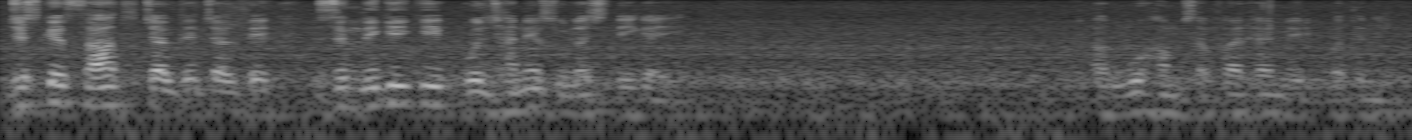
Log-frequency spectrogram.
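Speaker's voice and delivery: ordinary talk, nothing marked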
